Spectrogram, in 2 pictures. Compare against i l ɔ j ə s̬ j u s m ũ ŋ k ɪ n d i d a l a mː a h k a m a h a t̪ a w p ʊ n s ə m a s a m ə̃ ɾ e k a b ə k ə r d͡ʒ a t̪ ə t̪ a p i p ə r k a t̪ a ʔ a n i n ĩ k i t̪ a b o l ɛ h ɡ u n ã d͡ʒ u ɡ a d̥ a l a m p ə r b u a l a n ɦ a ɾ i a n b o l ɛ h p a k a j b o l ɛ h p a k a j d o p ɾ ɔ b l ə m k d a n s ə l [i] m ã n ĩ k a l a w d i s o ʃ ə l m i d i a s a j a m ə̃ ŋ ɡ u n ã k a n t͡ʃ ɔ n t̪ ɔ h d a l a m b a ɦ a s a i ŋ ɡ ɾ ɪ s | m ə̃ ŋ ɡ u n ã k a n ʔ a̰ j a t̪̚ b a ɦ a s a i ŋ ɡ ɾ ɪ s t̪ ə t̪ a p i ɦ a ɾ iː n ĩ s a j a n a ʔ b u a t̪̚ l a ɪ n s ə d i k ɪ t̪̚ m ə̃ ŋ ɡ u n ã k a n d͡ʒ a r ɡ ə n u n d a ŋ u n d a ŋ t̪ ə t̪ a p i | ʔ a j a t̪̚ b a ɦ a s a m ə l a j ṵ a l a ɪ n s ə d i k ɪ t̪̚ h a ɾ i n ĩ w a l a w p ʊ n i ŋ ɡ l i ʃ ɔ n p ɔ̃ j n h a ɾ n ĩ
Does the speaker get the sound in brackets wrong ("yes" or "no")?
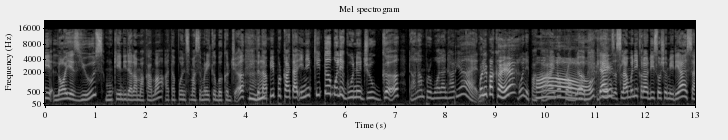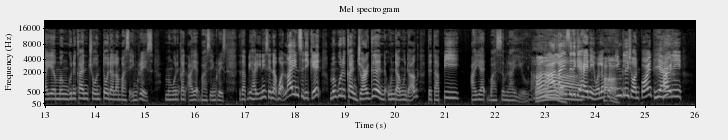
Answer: yes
